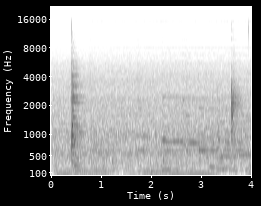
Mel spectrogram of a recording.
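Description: A three-cushion billiard shot: a sharp click with brief ringing as the cue tip strikes the ball about half a second in, then a quieter click of balls colliding near the end.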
